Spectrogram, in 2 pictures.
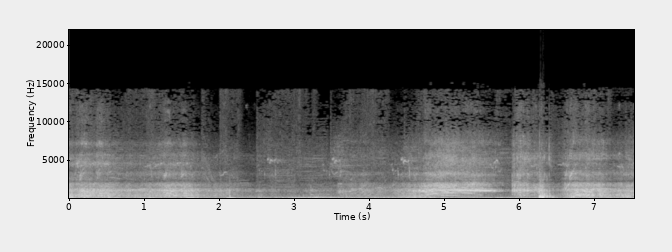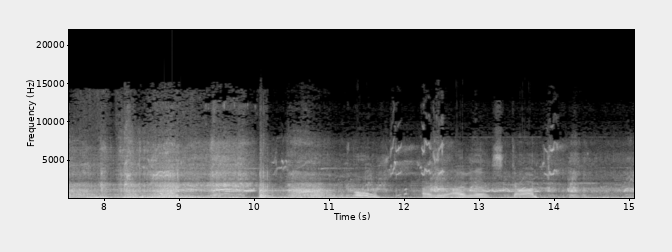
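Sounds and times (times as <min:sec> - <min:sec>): electric motor whining: 0:00.0 - 0:12.6
tyres on loose dirt: 0:00.0 - 0:15.0
toy car landing thud: 0:05.9 - 0:06.9.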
